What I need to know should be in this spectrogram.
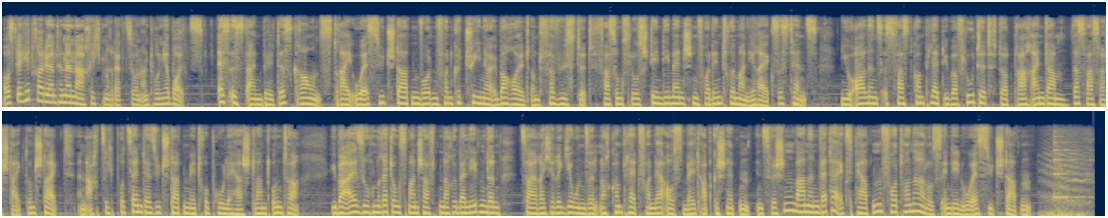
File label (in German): News Aufsager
